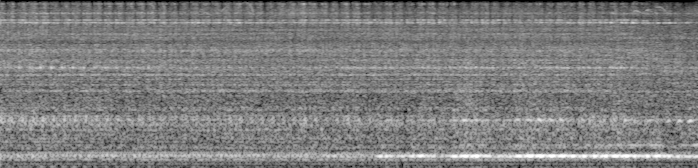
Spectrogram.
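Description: A lathe hums steadily as it spins.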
